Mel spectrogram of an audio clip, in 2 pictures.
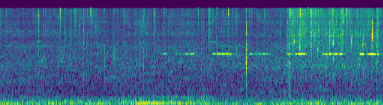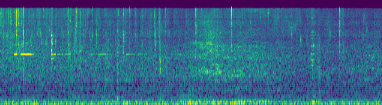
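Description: Bột chiên frying and sizzling in oil on a large flat pan, with metal spatulas clinking and scraping on the pan as the cake is cut, turned and lifted. Street traffic and motorbike engines hum underneath, and a high beep repeats about twice a second from about three seconds in to about ten seconds in.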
